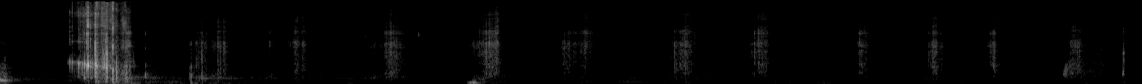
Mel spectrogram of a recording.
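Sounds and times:
biting into a Bulgarian pepper: 0:00.7 - 0:03.2, 0:03.7 - 0:06.1, 0:06.7 - 0:07.9, 0:08.5 - 0:11.0.

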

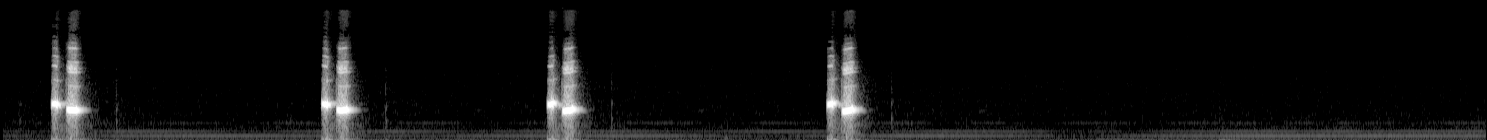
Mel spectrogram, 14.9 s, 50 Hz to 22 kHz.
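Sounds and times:
cuckoo clock: 0:00.5 - 0:00.9, 0:03.2 - 0:03.6, 0:05.5 - 0:06.0, 0:08.3 - 0:08.7.

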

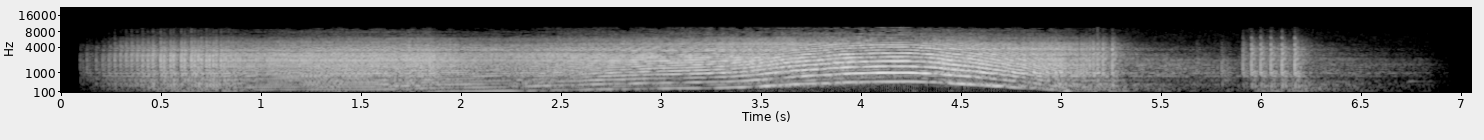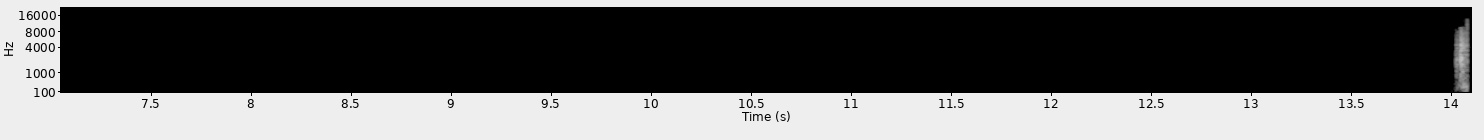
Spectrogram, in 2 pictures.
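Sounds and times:
exaggerated door creaks: 0:00.1 - 0:06.8.

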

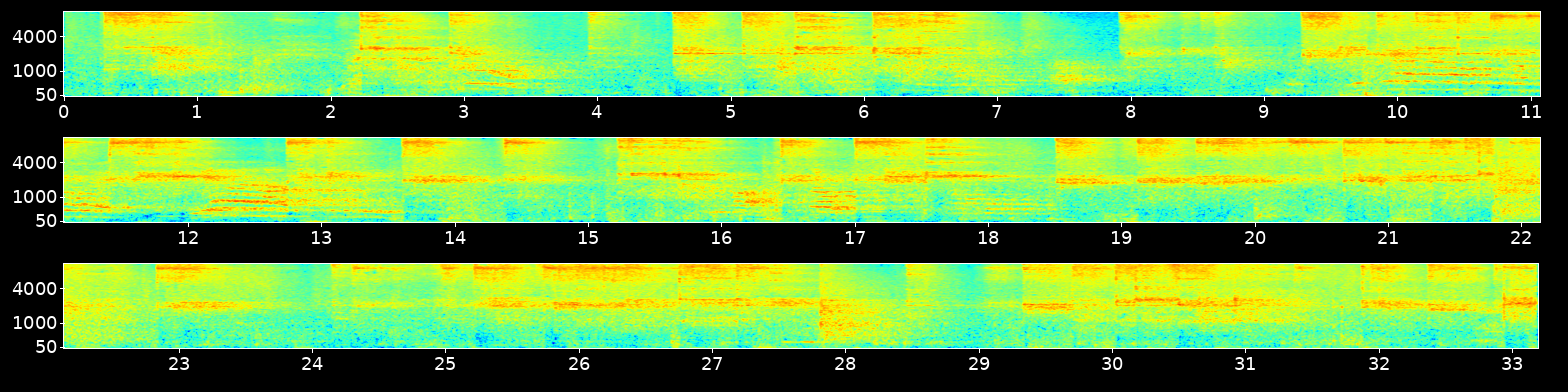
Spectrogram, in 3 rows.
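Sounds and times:
workout ambience in a gym hall: 0:00.0 - 0:33.1.

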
